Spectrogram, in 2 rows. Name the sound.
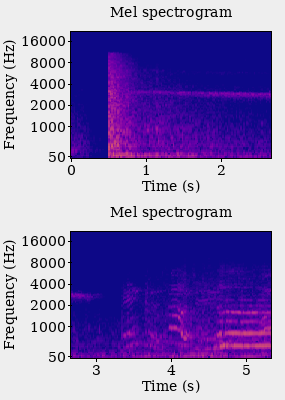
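21-gun salute cannon fire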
